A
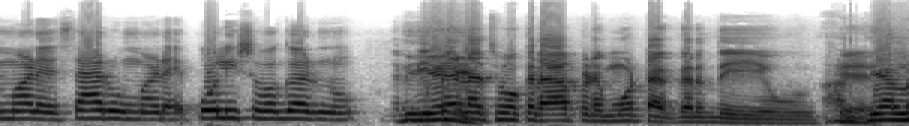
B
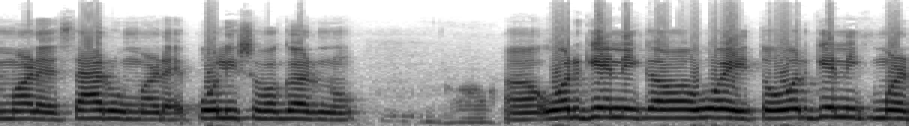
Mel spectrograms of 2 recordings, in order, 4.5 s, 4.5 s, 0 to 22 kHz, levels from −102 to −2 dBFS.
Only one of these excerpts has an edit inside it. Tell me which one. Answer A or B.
A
